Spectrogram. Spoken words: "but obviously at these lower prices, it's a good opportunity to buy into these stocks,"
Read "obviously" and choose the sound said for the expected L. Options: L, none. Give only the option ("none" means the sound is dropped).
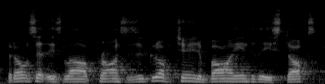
none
